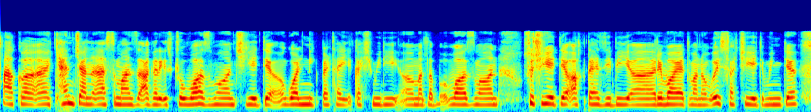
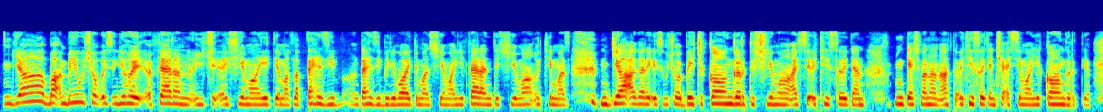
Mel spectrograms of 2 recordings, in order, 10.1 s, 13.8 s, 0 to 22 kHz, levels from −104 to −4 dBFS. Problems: none marked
